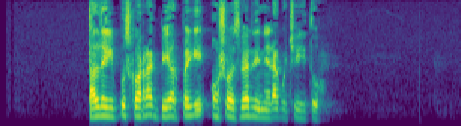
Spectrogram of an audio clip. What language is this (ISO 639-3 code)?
eus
